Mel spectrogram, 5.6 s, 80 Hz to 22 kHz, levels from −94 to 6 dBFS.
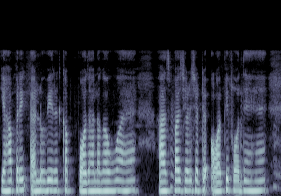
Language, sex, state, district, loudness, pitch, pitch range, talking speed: Hindi, female, Uttar Pradesh, Lalitpur, -18 LUFS, 195 Hz, 190-200 Hz, 190 wpm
